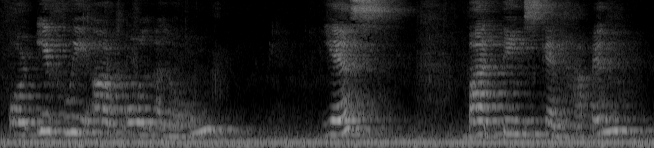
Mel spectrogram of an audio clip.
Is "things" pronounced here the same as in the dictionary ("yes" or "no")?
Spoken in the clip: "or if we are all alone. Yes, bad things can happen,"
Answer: no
